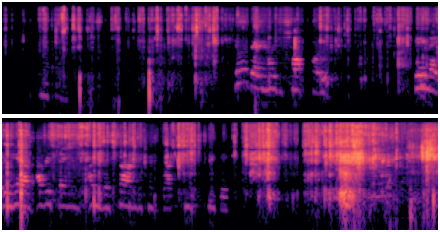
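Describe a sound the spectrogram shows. Wrapping paper rustles and crinkles close by.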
